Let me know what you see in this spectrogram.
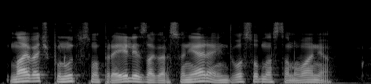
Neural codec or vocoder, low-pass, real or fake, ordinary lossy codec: none; 7.2 kHz; real; none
